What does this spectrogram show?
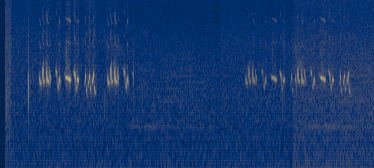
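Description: A songbird singing two phrases of quick, high chirping notes, about a second in and again about five seconds in, each lasting around two seconds.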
